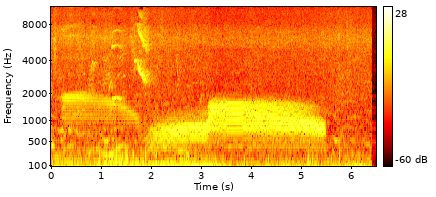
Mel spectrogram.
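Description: A Capuchinbird gives a grinding, nasal buildup, then a long, hollow, mooing drone that steps up in pitch and holds for about three seconds over a low background rumble.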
